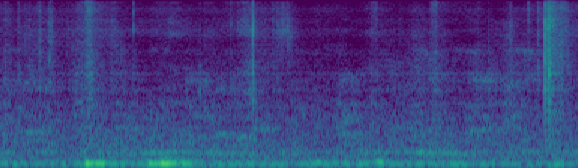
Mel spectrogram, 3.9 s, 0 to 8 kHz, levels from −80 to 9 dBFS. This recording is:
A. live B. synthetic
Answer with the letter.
B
